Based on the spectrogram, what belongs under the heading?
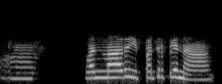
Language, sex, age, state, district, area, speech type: Kannada, female, 18-30, Karnataka, Gadag, rural, conversation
